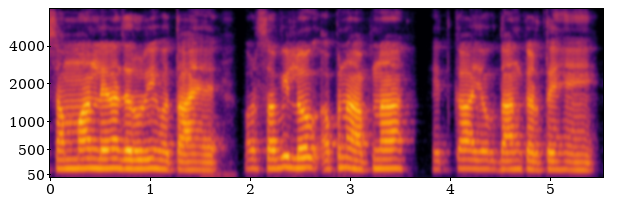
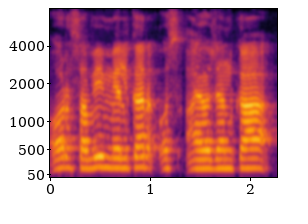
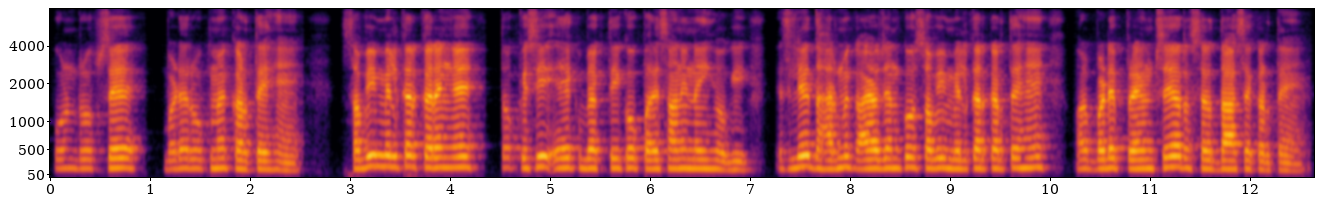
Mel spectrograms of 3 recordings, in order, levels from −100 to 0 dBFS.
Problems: none marked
